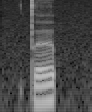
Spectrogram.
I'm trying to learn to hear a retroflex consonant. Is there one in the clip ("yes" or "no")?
no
